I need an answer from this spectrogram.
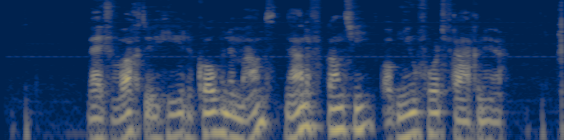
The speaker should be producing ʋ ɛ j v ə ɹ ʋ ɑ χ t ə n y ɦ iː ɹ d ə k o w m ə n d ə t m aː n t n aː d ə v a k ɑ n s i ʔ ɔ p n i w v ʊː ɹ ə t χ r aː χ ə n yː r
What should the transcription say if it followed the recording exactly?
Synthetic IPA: ʋ ɛ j v ə ɹ ʋ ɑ χ t ə n y ɦ iː ɹ d ə k o w m ə n d ə m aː n t n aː d ə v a k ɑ n s i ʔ ɔ p n i w v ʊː ɹ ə t f r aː χ ə n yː ɹ

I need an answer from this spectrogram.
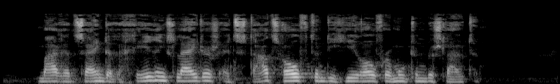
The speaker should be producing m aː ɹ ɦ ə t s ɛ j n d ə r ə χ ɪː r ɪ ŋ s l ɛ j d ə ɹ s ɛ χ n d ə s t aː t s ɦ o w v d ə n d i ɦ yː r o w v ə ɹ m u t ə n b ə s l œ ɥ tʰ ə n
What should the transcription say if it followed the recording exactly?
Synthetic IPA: m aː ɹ ɦ ə t s ɛ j n d ə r ə χ ɪː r ɪ ŋ s l ɛ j d ə ɹ s ɛ n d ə s t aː t s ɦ o w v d ə n d i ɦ iː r o w v ə ɹ m u t ə n b ə s l œ ɥ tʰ ə n

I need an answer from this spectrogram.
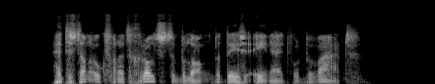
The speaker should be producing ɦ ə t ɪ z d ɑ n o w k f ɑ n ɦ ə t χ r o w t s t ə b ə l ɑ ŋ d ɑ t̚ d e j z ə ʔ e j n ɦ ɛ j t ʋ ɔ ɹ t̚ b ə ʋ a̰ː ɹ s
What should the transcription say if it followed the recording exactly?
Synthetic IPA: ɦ ə t ɪ z d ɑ n o w k f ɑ n ɦ ə t χ r o w t s t ə b ə l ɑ ŋ d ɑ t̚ d e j z ə ʔ e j n ɦ ɛ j t ʋ ɔ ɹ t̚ b ə ʋ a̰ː ɹ t

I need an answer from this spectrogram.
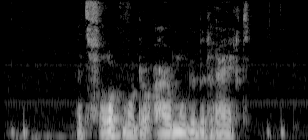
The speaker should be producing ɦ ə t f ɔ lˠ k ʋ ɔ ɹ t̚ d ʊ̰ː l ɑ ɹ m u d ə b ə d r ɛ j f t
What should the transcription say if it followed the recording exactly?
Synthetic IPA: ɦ ə t f ɔ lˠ k ʋ ɔ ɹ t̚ d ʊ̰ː ɹ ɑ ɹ m u d ə b ə d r ɛ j χ t

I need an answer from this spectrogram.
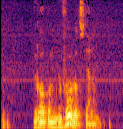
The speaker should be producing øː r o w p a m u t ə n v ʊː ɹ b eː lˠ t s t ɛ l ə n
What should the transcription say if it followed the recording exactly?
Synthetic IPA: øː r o w p a m u t ə n v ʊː ɹ b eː lˠ t s t ɛ l ə n

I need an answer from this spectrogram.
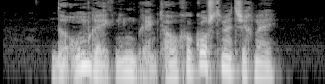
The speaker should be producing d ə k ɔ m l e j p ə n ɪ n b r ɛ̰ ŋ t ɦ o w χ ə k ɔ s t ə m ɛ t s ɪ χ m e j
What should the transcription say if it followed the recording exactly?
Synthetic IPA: d ə ʔ ɔ m r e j k ə n ɪ ŋ b r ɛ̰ ŋ t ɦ o w χ ə k ɔ s t ə m ɛ t s ɪ χ m e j

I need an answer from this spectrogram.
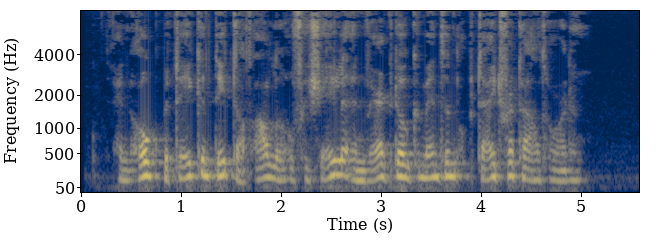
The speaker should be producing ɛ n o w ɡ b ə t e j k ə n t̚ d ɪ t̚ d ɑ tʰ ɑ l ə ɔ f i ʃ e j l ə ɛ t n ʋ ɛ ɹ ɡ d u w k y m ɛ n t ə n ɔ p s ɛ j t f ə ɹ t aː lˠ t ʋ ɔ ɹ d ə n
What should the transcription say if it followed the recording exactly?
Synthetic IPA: ɛ n o w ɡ b ə t e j k ə n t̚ d ɪ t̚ d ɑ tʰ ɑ l ə ɔ f i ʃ e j l ə ɛ n ʋ ɛ ɹ ɡ d o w k y m ɛ n t ə n ɔ p t ɛ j t f ə ɹ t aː lˠ t ʋ ɔ ɹ d ə n

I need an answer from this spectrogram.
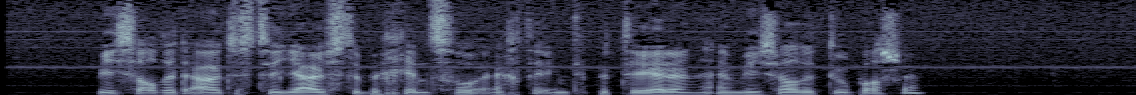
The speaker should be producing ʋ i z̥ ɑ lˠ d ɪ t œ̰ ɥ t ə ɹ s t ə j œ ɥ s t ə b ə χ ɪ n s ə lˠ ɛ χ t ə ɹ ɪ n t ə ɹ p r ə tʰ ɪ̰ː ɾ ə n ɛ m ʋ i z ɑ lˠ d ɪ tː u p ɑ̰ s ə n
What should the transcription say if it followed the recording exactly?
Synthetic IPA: ʋ i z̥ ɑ lˠ d ɪ t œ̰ ɥ t ə ɹ s t ə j œ ɥ s t ə b ə χ ɪ n s ə lˠ ɛ χ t ə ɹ ɪ n t ə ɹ p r ə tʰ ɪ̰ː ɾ ə n ɛ n ʋ i z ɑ lˠ d ɪ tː u p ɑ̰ s ə n

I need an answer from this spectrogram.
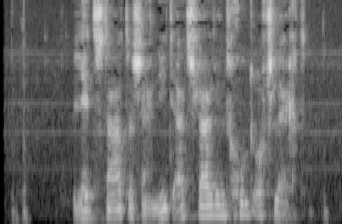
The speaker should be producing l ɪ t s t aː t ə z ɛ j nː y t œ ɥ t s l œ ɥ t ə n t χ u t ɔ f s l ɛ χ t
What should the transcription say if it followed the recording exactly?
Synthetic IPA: l ɪ t s t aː t ə z ɛ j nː i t œ ɥ t s l œ ɥ t ə n t χ u t ɔ f s l ɛ χ t

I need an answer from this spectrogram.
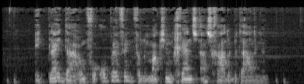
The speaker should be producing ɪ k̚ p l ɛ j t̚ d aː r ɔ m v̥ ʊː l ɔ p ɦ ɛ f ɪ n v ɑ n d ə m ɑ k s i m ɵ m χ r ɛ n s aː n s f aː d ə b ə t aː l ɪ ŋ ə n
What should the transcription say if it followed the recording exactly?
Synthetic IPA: ɪ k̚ p l ɛ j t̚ d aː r ɔ m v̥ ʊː ɹ ɔ p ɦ ɛ f ɪ ŋ v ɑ n d ə m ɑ k s i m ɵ m χ r ɛ n s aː n s χ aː d ə b ə t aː l ɪ ŋ ə n

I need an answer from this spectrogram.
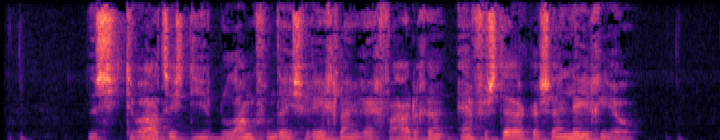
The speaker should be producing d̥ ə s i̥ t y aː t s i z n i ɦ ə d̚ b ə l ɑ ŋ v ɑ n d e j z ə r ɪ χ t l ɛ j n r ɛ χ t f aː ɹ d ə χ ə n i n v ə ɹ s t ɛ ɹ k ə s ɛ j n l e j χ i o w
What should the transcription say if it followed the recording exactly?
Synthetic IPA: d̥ ə s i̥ t y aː t s i z d i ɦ ə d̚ b ə l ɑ ŋ v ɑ n d e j z ə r ɪ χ t l ɛ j n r ɛ χ t f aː ɹ d ə χ ə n ɛ n v ə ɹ s t ɛ ɹ k ə z ɛ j n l e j χ i o w

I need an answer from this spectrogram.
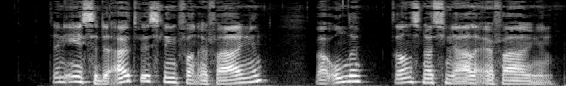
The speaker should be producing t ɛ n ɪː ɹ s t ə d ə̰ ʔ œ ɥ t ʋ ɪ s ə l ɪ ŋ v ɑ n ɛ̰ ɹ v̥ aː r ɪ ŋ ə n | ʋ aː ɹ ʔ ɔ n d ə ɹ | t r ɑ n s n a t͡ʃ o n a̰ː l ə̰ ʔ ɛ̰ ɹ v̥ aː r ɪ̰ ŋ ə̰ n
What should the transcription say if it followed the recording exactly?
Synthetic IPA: t ɛ n ɪː ɹ s t ə d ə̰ ʔ œ ɥ t ʋ ɪ s ə l ɪ ŋ v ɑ n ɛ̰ ɹ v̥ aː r ɪ ŋ ə n | ʋ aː ɹ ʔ ɔ n d ə ɹ | t r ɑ n s n a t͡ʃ o n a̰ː l ə̰ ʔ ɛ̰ ɹ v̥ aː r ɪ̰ ŋ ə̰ n

